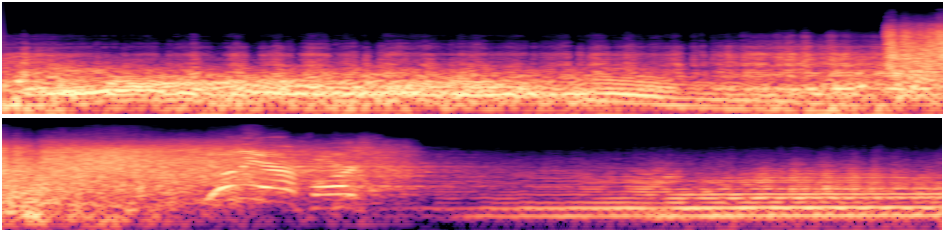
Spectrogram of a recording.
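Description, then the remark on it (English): A comic radio sound effect of a huge whipped-cream mountain rising: a heavy low rumble, then a loud hissing, splashing burst with rising whistles, settling into a deep foghorn-like drone. “All right, cue the mountain.”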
